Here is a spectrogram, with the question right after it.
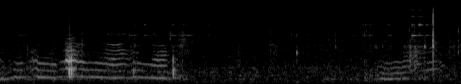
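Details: Sophie, a pet cat, vocalizing while eating indoors: a steady, drawn-out harmonic hum lasting nearly two seconds, then a quieter pause before a brief, higher murmur near the end. Faint clicks are audible in between.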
